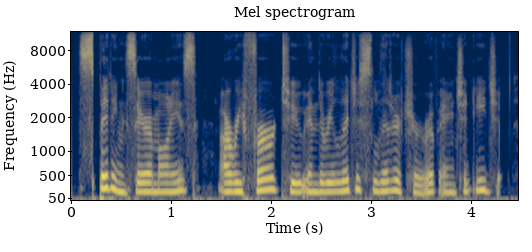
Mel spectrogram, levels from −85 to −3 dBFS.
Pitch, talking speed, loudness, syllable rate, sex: 190 Hz, 160 wpm, -19 LUFS, 6.6 syllables/s, female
